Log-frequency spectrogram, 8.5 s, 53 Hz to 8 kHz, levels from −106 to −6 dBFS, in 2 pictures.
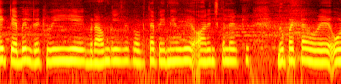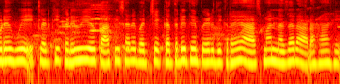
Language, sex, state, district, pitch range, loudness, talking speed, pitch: Bhojpuri, female, Bihar, Saran, 195-215 Hz, -31 LUFS, 265 wpm, 210 Hz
